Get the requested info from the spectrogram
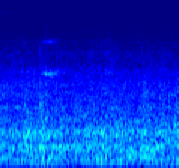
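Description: Steady street background noise, a low rumble and hiss with no distinct event, and a faint short high tone about half a second in.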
